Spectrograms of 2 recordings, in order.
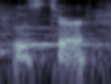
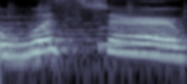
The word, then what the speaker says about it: Worcester: to the city i didn't know how to pronounce booster so i was like is it orchestra is it us ah worcester i think worcester is a city on the rise for sure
